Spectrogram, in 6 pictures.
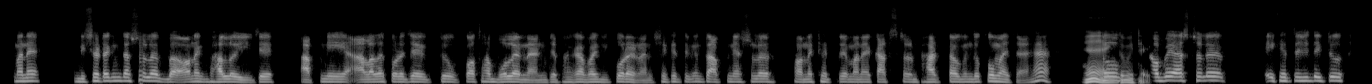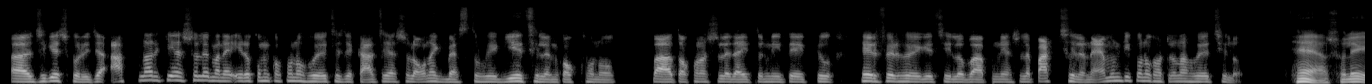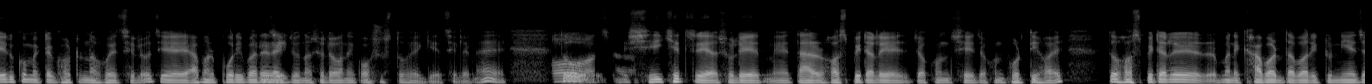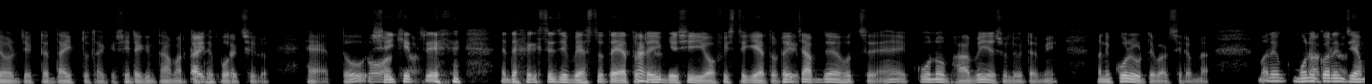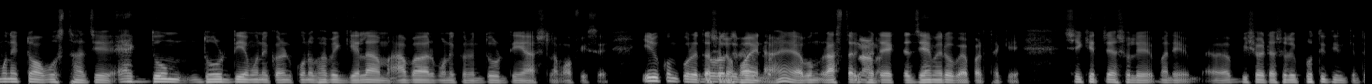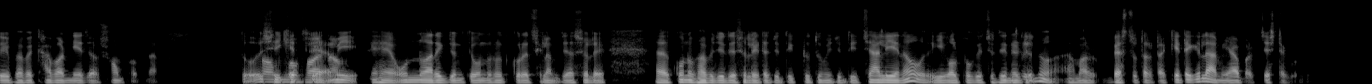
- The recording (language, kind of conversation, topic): Bengali, podcast, কাজে ব্যস্ত থাকলে ঘরের কাজকর্ম ও দায়িত্বগুলো কীভাবে ভাগ করেন?
- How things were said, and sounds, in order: tsk; other background noise; laughing while speaking: "ক্ষেত্রে দেখা গেছে যে ব্যস্ততা এতটাই বেশি"; tapping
